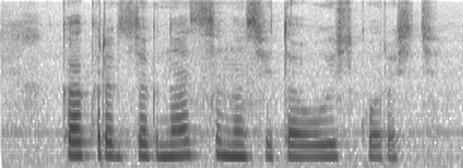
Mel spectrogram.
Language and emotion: Russian, neutral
